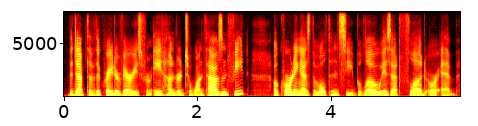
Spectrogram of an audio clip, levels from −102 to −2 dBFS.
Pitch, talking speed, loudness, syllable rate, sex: 195 Hz, 240 wpm, -19 LUFS, 6.2 syllables/s, female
